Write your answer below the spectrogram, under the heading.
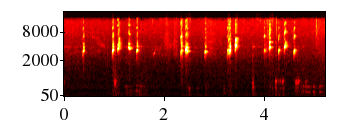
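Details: European goldfinch singing 'tabta' twitter to excite goldfinches: clusters of sharp, high, jingling notes in uneven bursts, with quiet low chirrs in the background.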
